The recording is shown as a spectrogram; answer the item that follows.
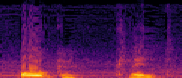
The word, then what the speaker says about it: Åkerklint: Like the Americans say, awesome. Åkerklint. Yeah, awesome. Åkerklint. Awesome.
